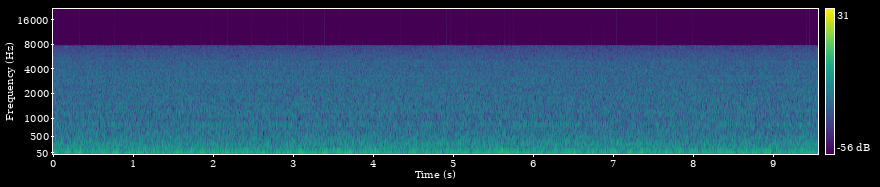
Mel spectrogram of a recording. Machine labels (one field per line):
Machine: fan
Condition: abnormal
